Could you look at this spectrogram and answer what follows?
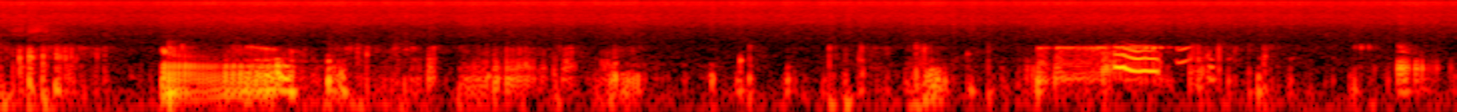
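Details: Low gurgling and bubbling rumbles with a squeaky rising-falling burst near the end from a person's belly, stomach or intestines uncertain, belly felt bubbly; bowel sounds (borborygmi).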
